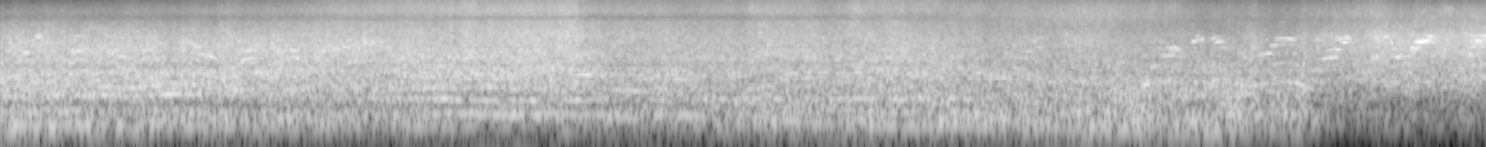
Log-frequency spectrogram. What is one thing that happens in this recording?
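A crowd cheers and chatters.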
